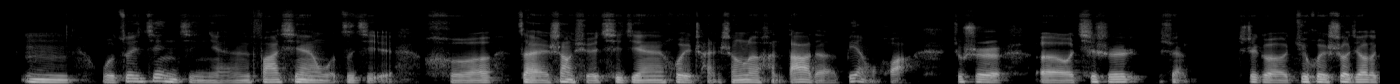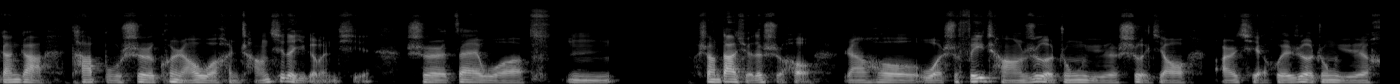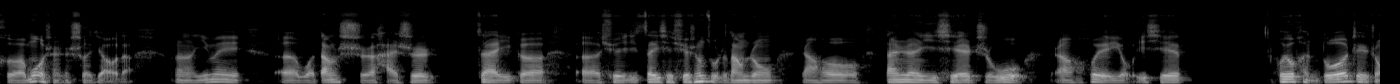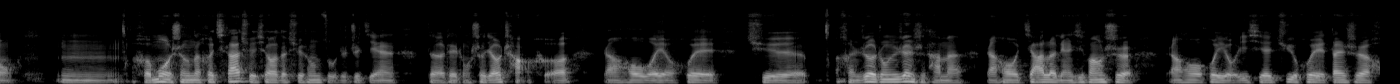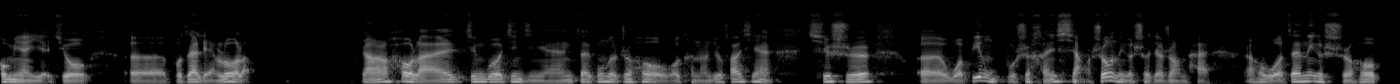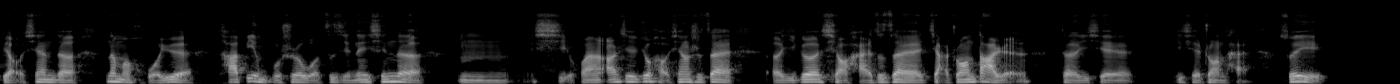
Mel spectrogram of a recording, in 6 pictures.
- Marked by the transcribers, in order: sniff; sniff; lip smack
- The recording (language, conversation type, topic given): Chinese, advice, 在聚会时觉得社交尴尬、不知道怎么自然聊天，我该怎么办？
